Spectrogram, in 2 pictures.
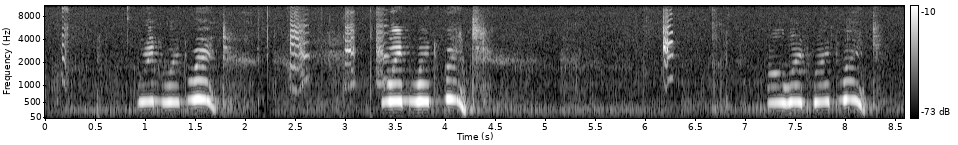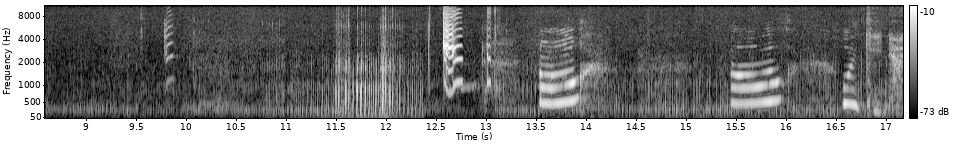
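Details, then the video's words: Two kittens on a cat tree demanding attention indoors: repeated harmonic meows, some long and falling at the end, others short and rising, coming in bursts every few seconds, with a person talking softly between them. "Meowing kittens on a cat tree"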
